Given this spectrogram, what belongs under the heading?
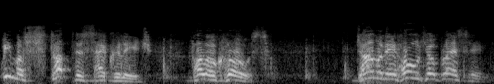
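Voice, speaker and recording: A man's voice: high-pitched, big pitch swings, normal speed. An actor playing a proud, furious old lord and father in declamatory radio drama style. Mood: outraged. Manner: imperious, declamatory. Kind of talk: 1940s radio acting. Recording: muffled, noisy old radio recording.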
